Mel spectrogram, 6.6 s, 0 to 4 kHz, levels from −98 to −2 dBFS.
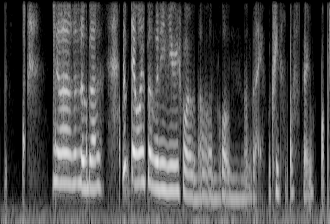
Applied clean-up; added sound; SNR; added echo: neural diffusion model UNIVERSE++.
